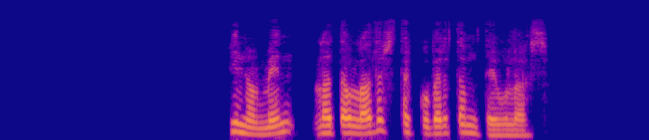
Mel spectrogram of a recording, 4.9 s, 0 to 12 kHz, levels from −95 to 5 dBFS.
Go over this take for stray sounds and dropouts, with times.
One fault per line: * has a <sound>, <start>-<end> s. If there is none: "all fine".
all fine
